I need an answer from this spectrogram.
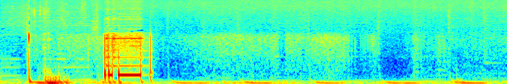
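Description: Telephone keypad tones as a number is dialed to reach a caller: two short electronic tone bursts near the start, the second brighter and longer. Quiet line noise with faint low clicks follows.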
